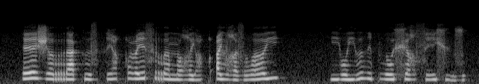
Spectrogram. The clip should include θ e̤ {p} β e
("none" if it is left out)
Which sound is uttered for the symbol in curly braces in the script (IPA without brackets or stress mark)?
q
